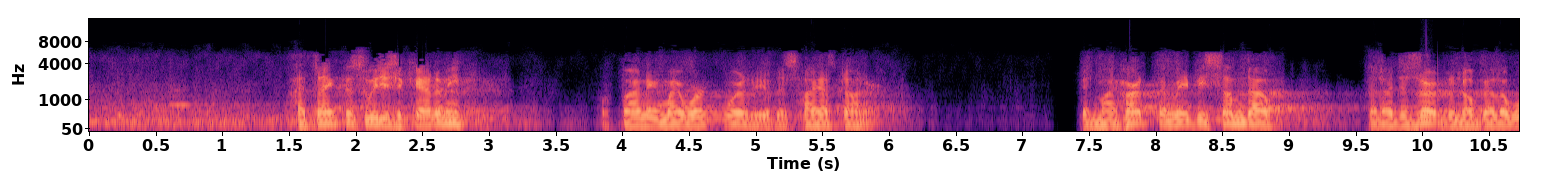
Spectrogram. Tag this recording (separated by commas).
man speaking, Narration, Speech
